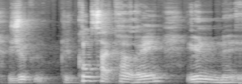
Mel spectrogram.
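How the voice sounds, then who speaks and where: A voice with a slight Moroccan accent is heard with audible room echo. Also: man. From Morocco. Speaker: teacher trainer / educational supervisor. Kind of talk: lecture. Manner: halting, many hesitations.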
